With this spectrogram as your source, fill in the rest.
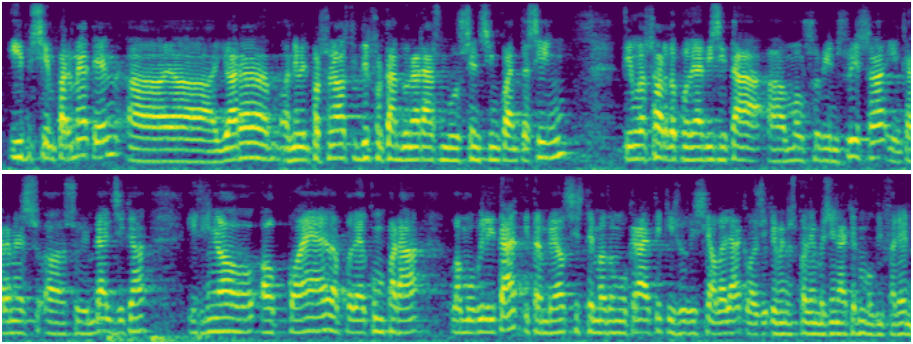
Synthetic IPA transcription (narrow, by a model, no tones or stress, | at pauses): isiəmpəɾmɛt̪inəjaɾəːniβeʎpəɾsunalˠəst̪ik̚d̪isfɾuɾt̪and̪unəɾazmulˠsensiŋkwant̪əsiŋ | t̪iŋləsɔɾt̪əpuðɛβizit̪aəmolˠsuβinswisəiəŋkaɾəmɛsəsuβimbɛʎˠʒikəit̪iŋɡəlˠəlˠpləɛðəpuðɛkumpəɾa | ləmuβilit̪at̪it̪əmbeəlˠsist̪eməðəmukɾat̪ikiʒuðisialˠəʎaɾkːəlɔʒikəmenəspɔðɛiməʒinakezmɔlˠd̪ifəɾen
